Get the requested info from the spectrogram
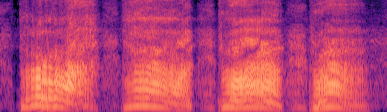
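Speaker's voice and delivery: loud, rough flapping bursts; noisy parrot flapping. Retold or imitated. Showing how loud the parrot was, noisy flapping noise. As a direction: imitate heavy parrot wings with the mouth. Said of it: "And the parrot was like".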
